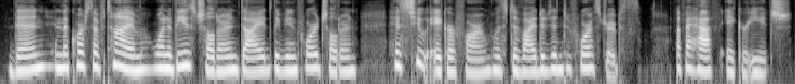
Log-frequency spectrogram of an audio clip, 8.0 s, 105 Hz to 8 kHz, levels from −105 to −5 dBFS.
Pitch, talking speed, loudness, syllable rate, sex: 225 Hz, 210 wpm, -18 LUFS, 5.5 syllables/s, female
